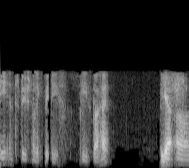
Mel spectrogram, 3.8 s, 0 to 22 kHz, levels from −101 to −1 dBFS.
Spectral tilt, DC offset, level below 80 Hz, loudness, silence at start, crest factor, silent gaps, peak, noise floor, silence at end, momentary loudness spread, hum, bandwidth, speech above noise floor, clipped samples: -8 dB/octave; under 0.1%; -66 dBFS; -26 LUFS; 0 s; 24 dB; none; -2 dBFS; -71 dBFS; 0 s; 19 LU; none; 4 kHz; 46 dB; under 0.1%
